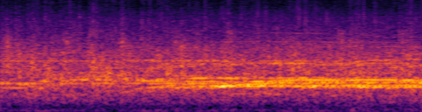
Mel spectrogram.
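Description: Many people clap their hands.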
